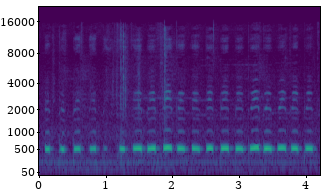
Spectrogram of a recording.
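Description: A small furry toy animal squeaking: a quick, even run of short high-pitched squeaks, about five or six a second.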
